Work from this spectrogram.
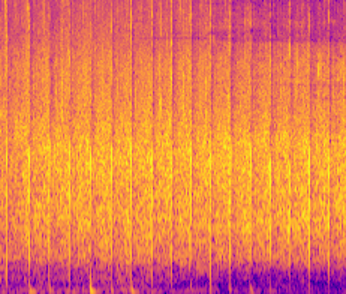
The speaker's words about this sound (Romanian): Vă rog eu, hai să dăm niște aplauze pentru salvatorii români.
